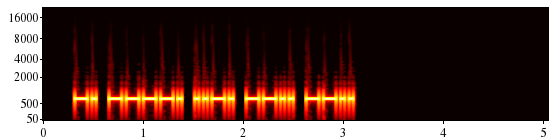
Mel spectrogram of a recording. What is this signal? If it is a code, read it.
Morse code, heard as a keyed tone, about 27 wpm, 700 Hz. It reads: N9FZZ
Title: USA Call Signs - 5 Characters - Repeated 3x - 28wpm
